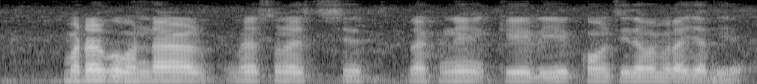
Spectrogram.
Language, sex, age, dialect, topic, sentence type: Hindi, male, 18-24, Awadhi Bundeli, agriculture, question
